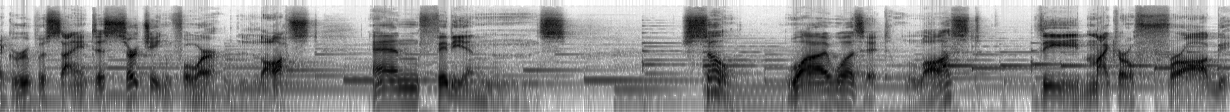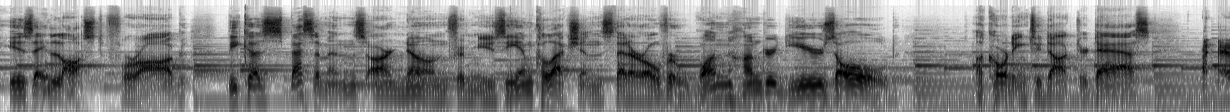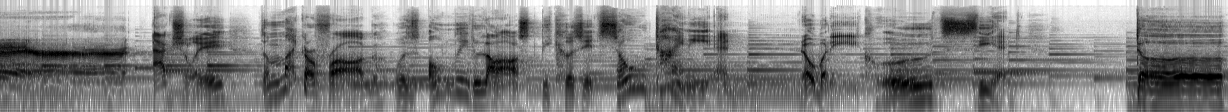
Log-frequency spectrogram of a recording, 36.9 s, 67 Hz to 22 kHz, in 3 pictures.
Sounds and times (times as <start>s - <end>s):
Speech: 0.0s - 5.7s, 6.8s - 9.8s, 10.4s - 21.3s, 22.0s - 23.8s, 26.1s - 34.8s, 35.9s - 36.8s
Music: 0.0s - 36.8s.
